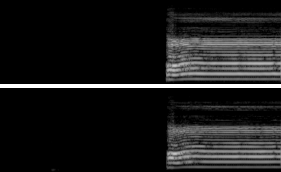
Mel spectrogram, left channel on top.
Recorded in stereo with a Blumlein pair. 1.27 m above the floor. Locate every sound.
1.7 s singing: 55° left, 2 m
